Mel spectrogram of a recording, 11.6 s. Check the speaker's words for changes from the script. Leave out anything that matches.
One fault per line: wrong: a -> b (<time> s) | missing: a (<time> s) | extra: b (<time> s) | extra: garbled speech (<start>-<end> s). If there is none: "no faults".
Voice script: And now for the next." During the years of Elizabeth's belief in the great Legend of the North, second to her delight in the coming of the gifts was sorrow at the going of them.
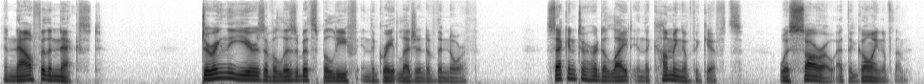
no faults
